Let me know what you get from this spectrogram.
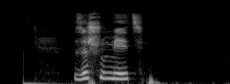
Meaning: to (begin to) make a noise, to become noisy
- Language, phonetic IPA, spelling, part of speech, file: Russian, [zəʂʊˈmʲetʲ], зашуметь, verb, Ru-зашуметь.oga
